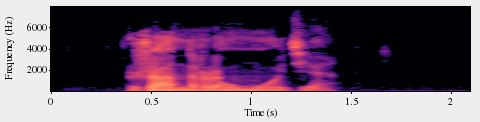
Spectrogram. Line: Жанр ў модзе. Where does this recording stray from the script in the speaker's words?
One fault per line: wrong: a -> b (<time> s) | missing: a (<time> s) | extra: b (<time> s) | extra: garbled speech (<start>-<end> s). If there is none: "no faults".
no faults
